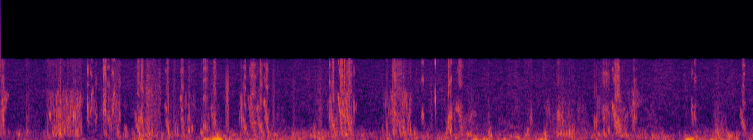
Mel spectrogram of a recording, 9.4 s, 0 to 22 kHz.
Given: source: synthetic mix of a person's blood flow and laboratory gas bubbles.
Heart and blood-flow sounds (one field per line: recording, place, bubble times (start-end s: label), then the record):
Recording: Doppler ultrasound of blood flow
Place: subclavian vein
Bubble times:
0.00-0.11 s: bubbles
0.31-0.37 s: bubbles
0.55-1.21 s: bubbles
1.25-1.51 s: bubbles
1.54-1.59 s: bubbles
1.67-1.98 s: bubbles
2.04-2.45 s: bubbles
2.49-2.73 s: bubbles
2.97-3.40 s: bubbles
4.07-4.46 s: bubbles
4.75-5.17 s: bubbles
5.25-5.31 s: bubbles
5.42-5.47 s: bubbles
5.54-5.96 s: bubbles
6.06-6.13 s: bubbles
6.54-6.66 s: bubbles
6.78-7.25 s: bubbles
7.40-8.04 s: bubbles
8.63-8.71 s: bubbles
8.90-9.10 s: bubbles
9.24-9.35 s: bubbles
From the record:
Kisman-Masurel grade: 242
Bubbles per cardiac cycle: several, 3 to 8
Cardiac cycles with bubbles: 100%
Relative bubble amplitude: moderate (0.250 to 0.450)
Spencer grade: 3 (all of the cardiac periods contain showers or single bubble signals, but not dominating or overriding the cardiac motion signals)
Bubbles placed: anywhere in the cardiac cycle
